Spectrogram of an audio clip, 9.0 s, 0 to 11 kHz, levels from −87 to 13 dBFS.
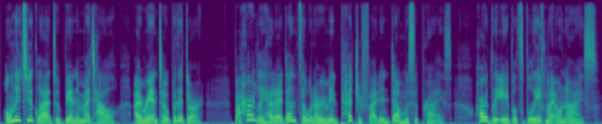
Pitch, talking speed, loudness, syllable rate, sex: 250 Hz, 225 wpm, -16 LUFS, 6.4 syllables/s, female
